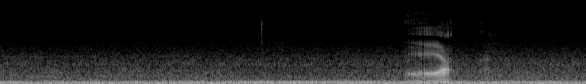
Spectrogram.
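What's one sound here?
A bus engine hums low and steady while driving.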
